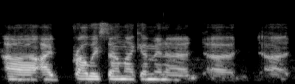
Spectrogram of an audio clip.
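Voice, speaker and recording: A man's voice: mid-range voice, fairly even intonation, normal speed, crowd noise. Man on a tinny, metallic phone line. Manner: joking, easygoing, rambling with fillers. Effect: tinny, metallic phone sound. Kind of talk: casual chat. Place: in a car. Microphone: mobile phone call.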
